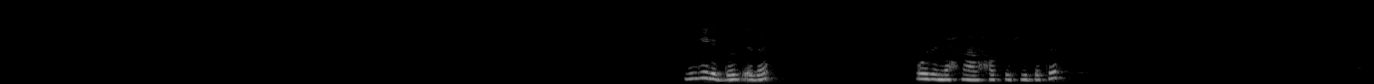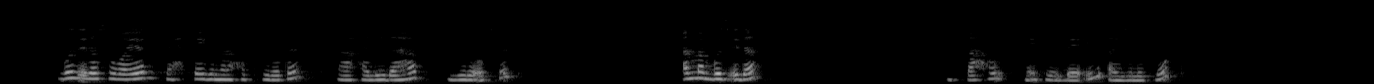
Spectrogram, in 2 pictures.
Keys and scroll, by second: 13.6 typing, 15.4 typing.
